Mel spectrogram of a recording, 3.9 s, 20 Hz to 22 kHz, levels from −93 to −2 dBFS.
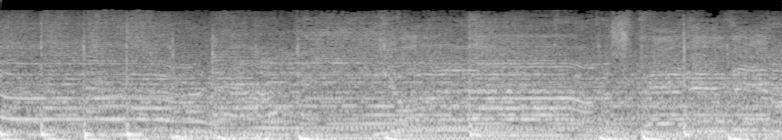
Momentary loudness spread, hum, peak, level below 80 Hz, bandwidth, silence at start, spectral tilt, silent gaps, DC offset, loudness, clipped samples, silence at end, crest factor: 2 LU; none; 0 dBFS; -16 dBFS; 16.5 kHz; 0 s; -5 dB/octave; none; under 0.1%; -12 LUFS; under 0.1%; 0 s; 12 dB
